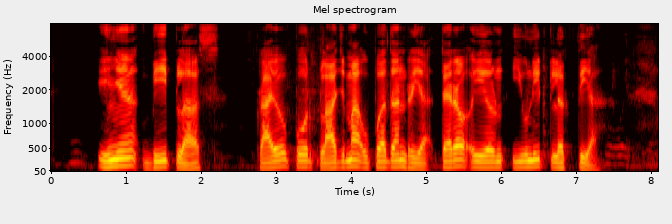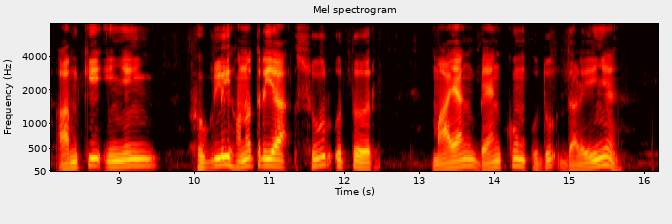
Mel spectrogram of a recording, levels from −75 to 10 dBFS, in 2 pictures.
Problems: background sounds at intervals, background conversations at intervals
